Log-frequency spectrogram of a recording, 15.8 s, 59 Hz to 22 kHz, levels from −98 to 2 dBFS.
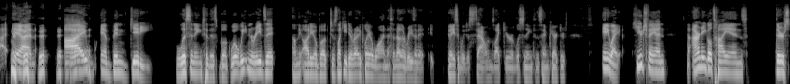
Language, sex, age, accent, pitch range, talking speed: English, male, 30-49, American, 120-155 Hz, 175 wpm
